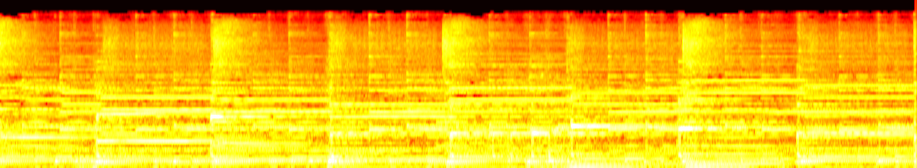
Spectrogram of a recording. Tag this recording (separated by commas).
Jingle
